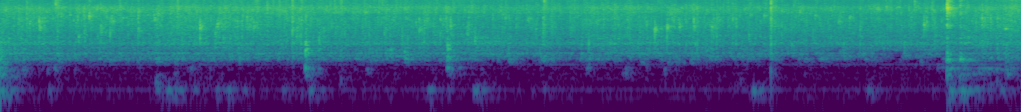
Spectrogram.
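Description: Chopped onions sizzle and crackle in hot oil, a steady frying hiss with occasional pops and soft stirring, close by and without talk.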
